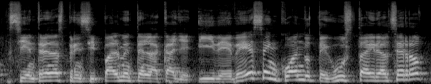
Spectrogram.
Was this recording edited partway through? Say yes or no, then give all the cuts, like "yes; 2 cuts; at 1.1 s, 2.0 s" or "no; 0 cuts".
no; 0 cuts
